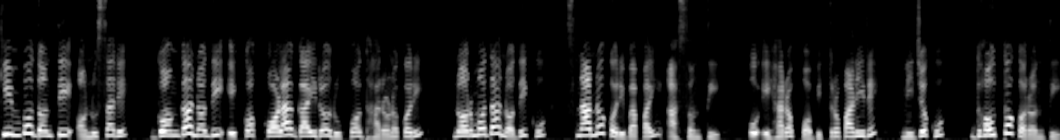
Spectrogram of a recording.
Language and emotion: Odia, neutral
